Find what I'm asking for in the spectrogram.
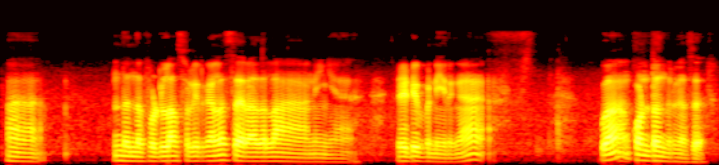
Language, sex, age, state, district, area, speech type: Tamil, male, 45-60, Tamil Nadu, Mayiladuthurai, rural, spontaneous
